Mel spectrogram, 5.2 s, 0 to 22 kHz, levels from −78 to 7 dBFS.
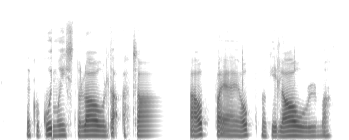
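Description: At 0.77 to 0.79 s there is a CD skip. The sound mutes very briefly, for about a few hundredths of a second. The laser has jumped to another turn of the disc's spiral. Playback then carries on from a different point, so the audio lurches.

From 1.91 to 2.0 s a burst of packet loss occurs. About 80 ms of audio never plays. The receiver fills a 71 ms hole by carrying on the last sound and fading it, as a held buzz or dying hiss. The audio then resumes further on.

At 2.03 to 2.07 s comes a short concealed packet loss. Around 20 ms failed to arrive in time. A 21 ms patch, extended from the preceding sound, blends back into the real audio. It is heard as a quick smear, and a brief consonant may drop out.

From 2.11 to 2.86 s the sound stops being real. The last sound is stretched into a fading buzz or hiss, and the final 350 ms or so is silence or a low steady noise. About 740 ms is gone when the audio returns. 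The likely cause is a long network dropout.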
